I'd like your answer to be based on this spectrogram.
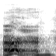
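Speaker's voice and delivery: a muffled, wooden voiceover read as if through a thick wall; bad muffled voiceover. Shown as a demonstration. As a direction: say it like a dubbed voice heard through twenty feet of concrete. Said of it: "worst fucking voiceover ever".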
